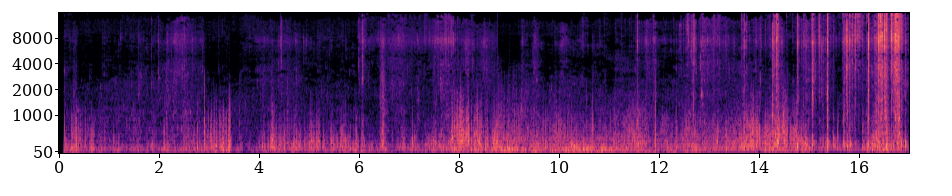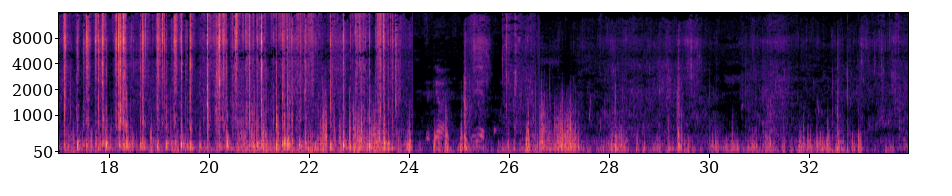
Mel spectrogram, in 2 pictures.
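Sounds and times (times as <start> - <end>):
wind buffeting microphone: 0.1 - 33.9
fish flapping on deck: 12.5 - 24.1.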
